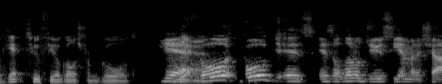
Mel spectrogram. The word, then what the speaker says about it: Gould: gold I you know I always say Gould I had a I always said gold too yeah I had some friends that had that spelled their name the same exact way and they pronounced it gold um so forgive me Robbie if if I got it wrong um but yeah I I I read it as gold so um yeah I'm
